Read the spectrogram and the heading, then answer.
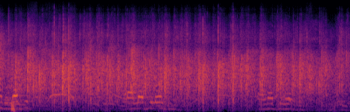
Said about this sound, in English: How many are glad you came to church tonight? Can we just give the Lord one more hand clap of praise?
